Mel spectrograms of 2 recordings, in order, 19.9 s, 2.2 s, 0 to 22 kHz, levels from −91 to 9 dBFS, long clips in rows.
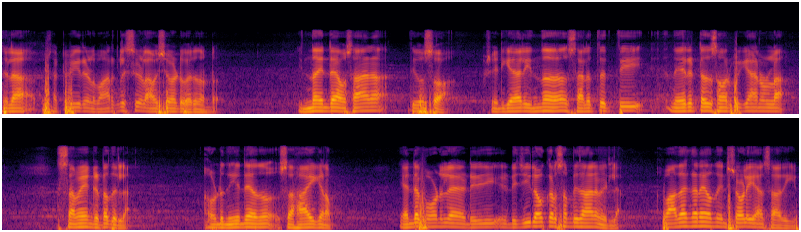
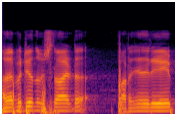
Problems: background sounds at intervals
